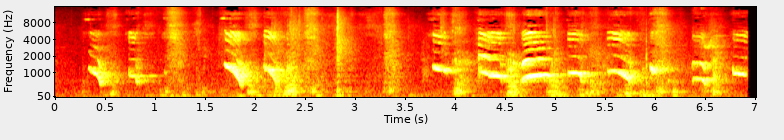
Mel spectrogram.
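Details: Six-week-old Boxer puppies of one litter at play indoors: overlapping high whines and yelps, many sliding downward in pitch, mixed with short rough growly yips in rapid, irregular bursts from start to end.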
